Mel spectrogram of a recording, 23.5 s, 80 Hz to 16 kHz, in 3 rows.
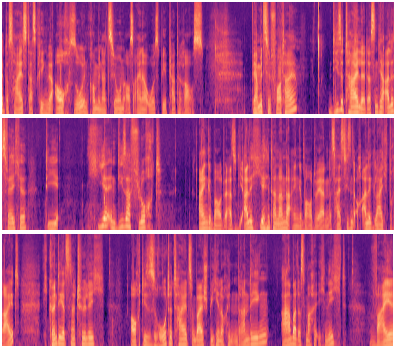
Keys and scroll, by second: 21.5 m.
